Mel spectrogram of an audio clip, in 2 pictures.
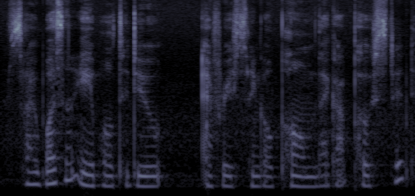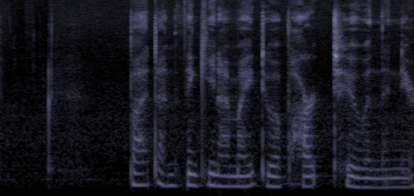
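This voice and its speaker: A woman host whispering softly in an ASMR style, as for a poetry reading, with a hushed, deliberate delivery and long pauses. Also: lowish voice, slight background noise.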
